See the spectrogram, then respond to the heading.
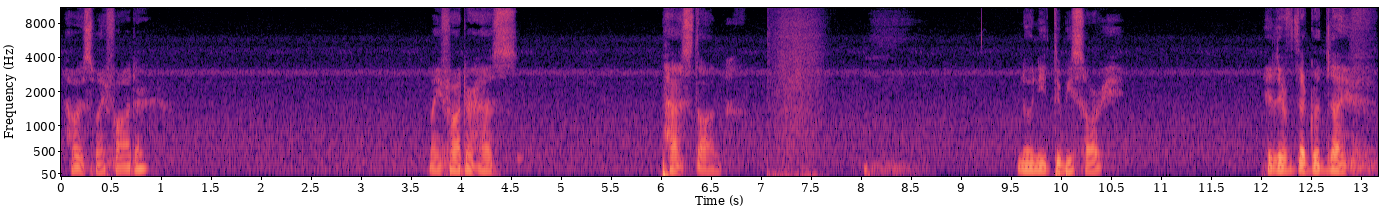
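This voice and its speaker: A man playing a calm, caring monster hunter in a fantasy audio roleplay, speaking in a measured, gentle way. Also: fairly low pitch, slight background noise, natural voice, low-quality recording. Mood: reflective, wistful. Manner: measured, deliberate, gentle storytelling delivery.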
